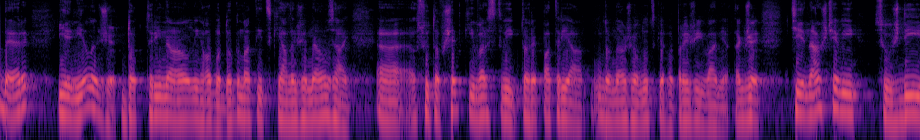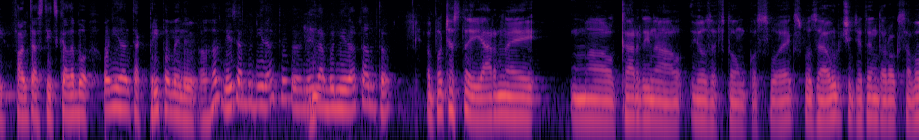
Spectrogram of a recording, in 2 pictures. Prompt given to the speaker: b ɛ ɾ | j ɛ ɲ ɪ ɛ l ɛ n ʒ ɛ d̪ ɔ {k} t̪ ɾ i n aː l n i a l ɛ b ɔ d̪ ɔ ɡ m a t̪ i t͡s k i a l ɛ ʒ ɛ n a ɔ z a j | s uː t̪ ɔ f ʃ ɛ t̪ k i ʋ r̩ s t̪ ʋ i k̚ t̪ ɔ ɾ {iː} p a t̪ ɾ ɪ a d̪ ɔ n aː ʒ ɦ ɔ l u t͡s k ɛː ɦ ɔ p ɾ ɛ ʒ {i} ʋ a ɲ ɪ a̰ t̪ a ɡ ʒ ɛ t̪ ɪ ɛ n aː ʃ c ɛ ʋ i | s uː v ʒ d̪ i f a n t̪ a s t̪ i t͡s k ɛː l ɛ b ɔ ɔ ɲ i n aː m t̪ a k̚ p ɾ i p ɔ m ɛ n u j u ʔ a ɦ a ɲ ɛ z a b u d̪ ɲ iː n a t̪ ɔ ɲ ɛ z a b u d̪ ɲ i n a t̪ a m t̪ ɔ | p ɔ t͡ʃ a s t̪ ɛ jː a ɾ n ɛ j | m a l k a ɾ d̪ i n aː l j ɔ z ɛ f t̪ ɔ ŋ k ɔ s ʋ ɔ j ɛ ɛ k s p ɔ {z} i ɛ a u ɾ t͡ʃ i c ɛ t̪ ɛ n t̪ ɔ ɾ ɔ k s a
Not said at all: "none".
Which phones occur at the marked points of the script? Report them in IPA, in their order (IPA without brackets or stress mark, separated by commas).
k, ɛː, iː, z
